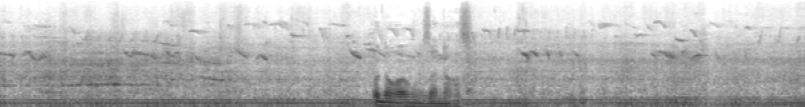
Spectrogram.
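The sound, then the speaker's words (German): A construction compactor tamping down the ground drones steadily, with a brief louder sputtering burst midway through; a voice speaks briefly over the machine. “Ach, so ein stampft den Boden fest Dingens, ja, von mir aus.”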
